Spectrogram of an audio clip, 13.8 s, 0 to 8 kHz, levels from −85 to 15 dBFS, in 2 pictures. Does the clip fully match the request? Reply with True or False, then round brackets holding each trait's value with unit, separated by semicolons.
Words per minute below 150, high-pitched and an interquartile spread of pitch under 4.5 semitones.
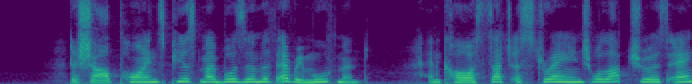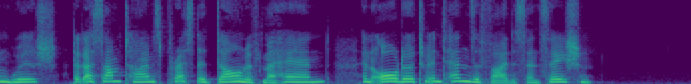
True (135 wpm; 240 Hz; 2.6 semitones)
